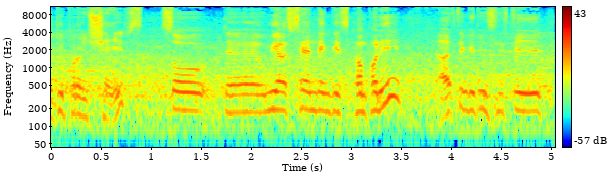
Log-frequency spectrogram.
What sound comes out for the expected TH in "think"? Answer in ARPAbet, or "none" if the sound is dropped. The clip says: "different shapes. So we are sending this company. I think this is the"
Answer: T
